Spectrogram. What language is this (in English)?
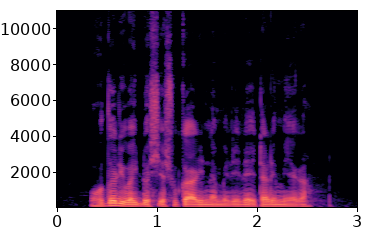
Kikuyu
